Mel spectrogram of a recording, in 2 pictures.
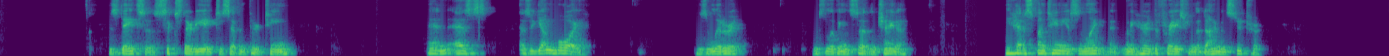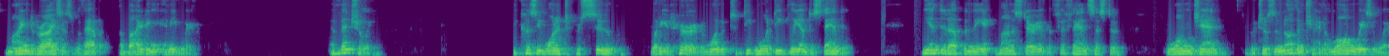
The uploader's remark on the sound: Zoom Broadcast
